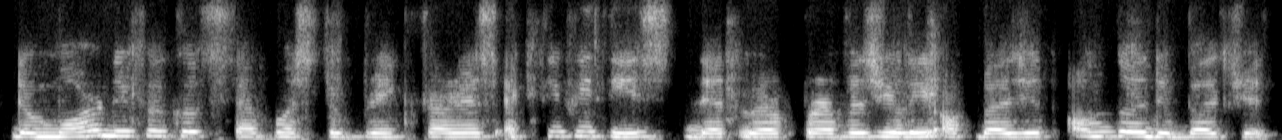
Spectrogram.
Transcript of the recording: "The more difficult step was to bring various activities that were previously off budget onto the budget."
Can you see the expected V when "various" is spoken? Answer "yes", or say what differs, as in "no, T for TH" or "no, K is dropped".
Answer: no, F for V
